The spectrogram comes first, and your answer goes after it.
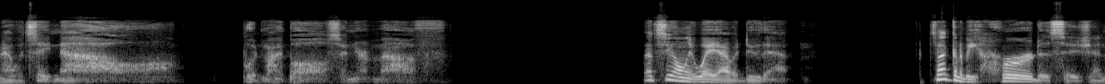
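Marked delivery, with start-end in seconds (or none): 0.5-4.5 very slow, low, hushed, commanding whispered father voice. Acting out a hypothetical command in bed: put-on father voice, real low. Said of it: "I would get in my father voice, and I would get my voice real low".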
